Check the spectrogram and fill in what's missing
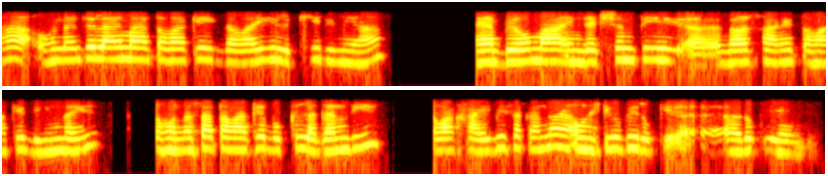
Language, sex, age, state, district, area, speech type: Sindhi, female, 18-30, Maharashtra, Mumbai Suburban, urban, conversation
